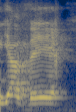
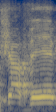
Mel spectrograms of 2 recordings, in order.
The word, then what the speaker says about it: Javé: o tetragrama existe corruptela existe a a pronúncia mais prossa como yavé porque Jeová é um corruptela né então existe yavé ou Javé como alguns pronunciam aí os judeus mais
